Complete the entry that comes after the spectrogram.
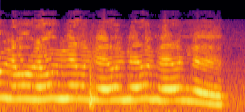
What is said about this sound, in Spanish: ¿Qué dijo ahí? ¿Qué dijo ese gato?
